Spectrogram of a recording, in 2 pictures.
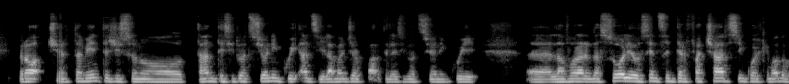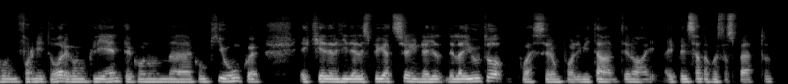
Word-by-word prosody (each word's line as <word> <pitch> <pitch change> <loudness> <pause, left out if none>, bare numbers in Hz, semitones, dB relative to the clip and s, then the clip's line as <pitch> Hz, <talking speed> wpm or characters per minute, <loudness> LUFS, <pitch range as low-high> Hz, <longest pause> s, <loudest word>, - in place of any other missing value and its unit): però 130 +1 +4
certamente 140 +4 -1
ci 135 0 -1
sono 125 -2 +1
tante 135 0 0
situazioni 135 +3 0
in 145 - -1
cui, 135 +1 -2
anzi, 125 -4 -1
la 125 +1 +4
maggior 130 0 -1
parte - - -4
delle 120 0 -2
situazioni 120 0 -4
in 115 - -7
cui, 120 -2 -1 0.5
ehm, 115 -1 0
lavorare 130 +1 +4
da 130 0 +1
soli 155 +4 +6
o 145 - +5
senza 140 +1 -1
interfacciarsi 140 +1 +2
in 140 - -2
qualche 130 -1 -4
modo 135 +1 +1
con 130 0 -2
un 130 - -1
fornitore, 130 +1 -1
con 125 - 0
un 125 - -2
cliente, 130 +1 -1
con 125 0 -6
un 125 -1 -1
con 125 +1 -4
chiunque 135 -1 -1 0.3
e 125 - -4
chiedergli 130 0 +3
delle 130 0 +4
spiegazioni 130 +2 0
del 125 +1 +1
dell'aiuto 135 +5 +2
può 120 - -5
essere 115 0 -3
un 120 - -2
po' 120 -2 -7
limitante, 115 0 -2
no. 120 -1 -2
Hai 115 +2 -11
hai 125 - -8
pensato 125 0 -1
a - - -8
questo 120 -1 -6
aspetto? 110 +4 -6
130 Hz, 205 wpm, -23 LUFS, 120-135 Hz, 0.5 s, soli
